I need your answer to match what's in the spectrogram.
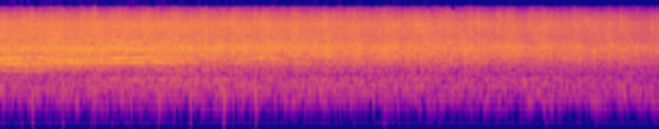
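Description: A crowd applauds steadily for several seconds, a dense, even wash of many hands clapping at once, loud throughout and tapering only slightly toward the end, with no voices heard.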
